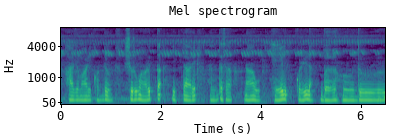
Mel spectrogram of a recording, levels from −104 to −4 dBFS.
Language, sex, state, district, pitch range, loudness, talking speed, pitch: Kannada, male, Karnataka, Dakshina Kannada, 110-125 Hz, -38 LUFS, 90 wpm, 115 Hz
